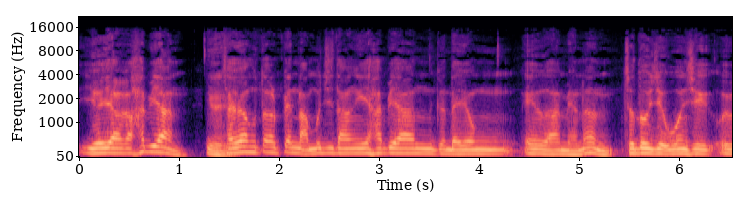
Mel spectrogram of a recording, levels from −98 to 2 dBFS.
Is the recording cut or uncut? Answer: cut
